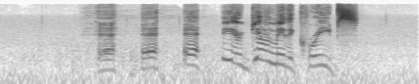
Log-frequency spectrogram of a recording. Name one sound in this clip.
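A young man speaks with unease.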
